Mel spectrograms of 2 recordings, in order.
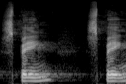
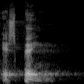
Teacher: como en castellano no existe, tenemos que regularizarlo a la estructura silábica del castellano. Entonces le metemos una E. Entonces decimos Spain.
